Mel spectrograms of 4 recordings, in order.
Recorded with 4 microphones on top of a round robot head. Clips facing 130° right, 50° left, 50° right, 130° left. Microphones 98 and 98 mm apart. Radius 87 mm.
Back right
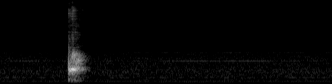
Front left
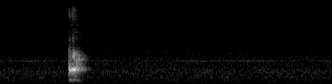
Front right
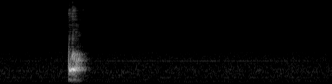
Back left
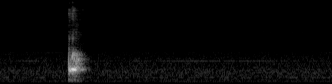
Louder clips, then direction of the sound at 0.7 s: Front left 1 dB, back left 1 dB; 160° right.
